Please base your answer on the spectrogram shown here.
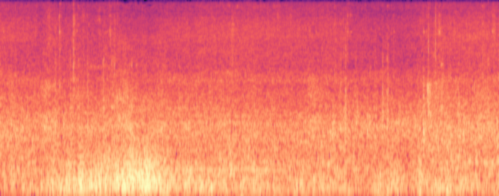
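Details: Low rumble of a vehicle engine at sunrise, with wind noise across the microphone and no distinct animal calls.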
